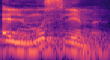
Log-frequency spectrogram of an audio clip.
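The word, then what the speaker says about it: المسلم: La lettre lem s'écrit et se prononce.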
